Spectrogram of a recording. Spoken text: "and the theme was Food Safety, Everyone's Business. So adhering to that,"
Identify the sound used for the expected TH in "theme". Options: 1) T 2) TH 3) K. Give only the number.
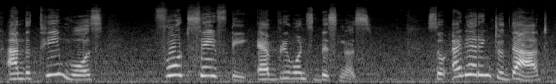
1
